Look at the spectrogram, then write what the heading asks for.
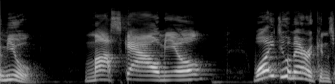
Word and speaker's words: Moscow: I guess we do say a cow. What? What? Where do you get milk? A cow. We don't say a co.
